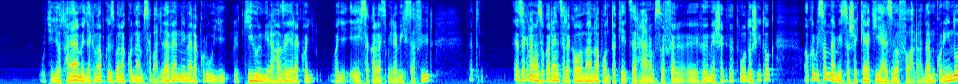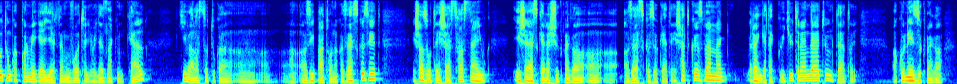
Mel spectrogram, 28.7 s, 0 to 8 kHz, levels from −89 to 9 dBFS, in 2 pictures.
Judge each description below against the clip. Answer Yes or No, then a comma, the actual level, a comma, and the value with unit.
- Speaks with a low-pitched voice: Yes, low, 115 Hz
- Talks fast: Yes, fast, 185 wpm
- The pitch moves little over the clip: No, average, 4.9 semitones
